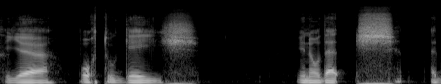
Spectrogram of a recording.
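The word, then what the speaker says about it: Português: you guys's native language portuges Portugues Portuguese that's how you say Portugues Portuguese yeah in real we kind of exchange the S to X so that's the only city only state that's how you guys you pronounce the S as a x yeah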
